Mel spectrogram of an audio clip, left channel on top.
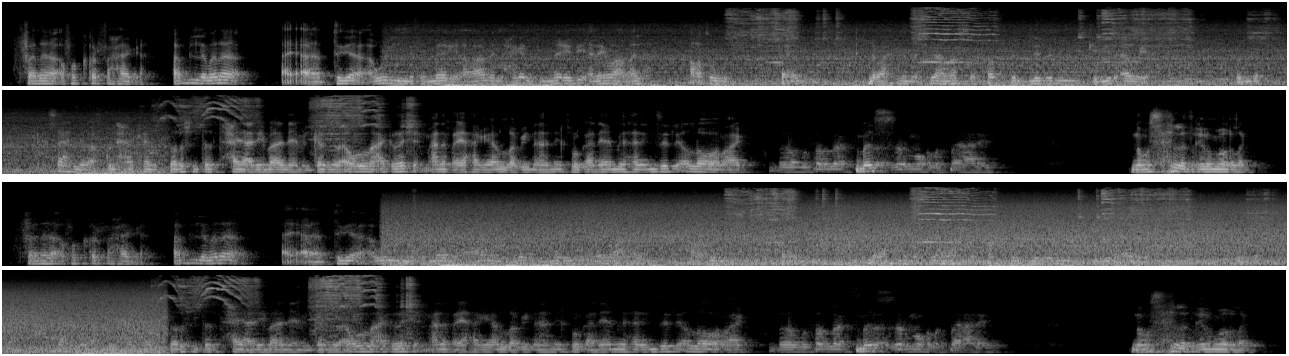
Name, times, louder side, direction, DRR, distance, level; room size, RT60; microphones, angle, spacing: voice 1, 0.0-1.4 1.7-2.4 2.8-6.5 6.9-7.4 7.7-11.5 12.3-12.6 13.1-20.2 21.4-21.6 24.1-25.3, left 4 dB, 85° left, 0.5 m, -28 dB
sound 1, 3.8-14.5, right 4 dB, 90° right, 0.4 m, -27 dB
sound 2, 7.2-8.4 9.1-10.0 10.3-10.4 10.7-12.0 12.4-12.8 13.8-13.9 14.2-15.4 15.9-17.0, right 4 dB, 35° right, 1.1 m, -31 dB
voice 2, 7.8-8.1 11.6-12.4 13.5-13.6 20.5-22.7, equal, 10° right, 0.7 m, -36 dB
5.2 x 2.9 x 2.3 m
head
